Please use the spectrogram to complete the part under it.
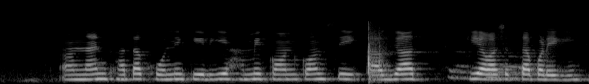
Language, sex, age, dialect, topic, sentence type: Hindi, female, 18-24, Kanauji Braj Bhasha, banking, question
